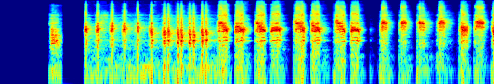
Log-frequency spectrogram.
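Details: Reed warbler singing, recorded as master material for tutoring cage songbirds: one rasping note, then a dense, rapid burst of harsh chattering that loosens into evenly spaced, scratchy notes.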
